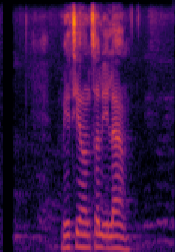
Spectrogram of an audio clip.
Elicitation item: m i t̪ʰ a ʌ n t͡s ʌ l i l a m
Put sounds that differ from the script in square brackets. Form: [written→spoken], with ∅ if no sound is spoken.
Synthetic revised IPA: m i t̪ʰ [a→i] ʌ n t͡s ʌ l i l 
